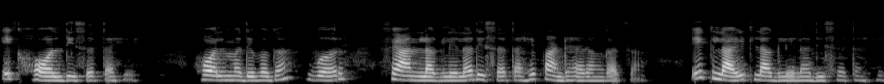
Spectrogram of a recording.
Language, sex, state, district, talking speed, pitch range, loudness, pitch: Marathi, female, Maharashtra, Solapur, 120 wpm, 185-220 Hz, -20 LUFS, 195 Hz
